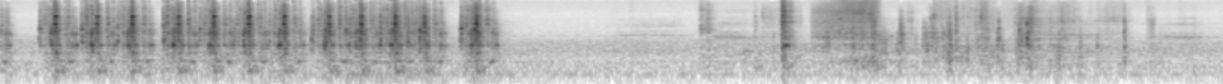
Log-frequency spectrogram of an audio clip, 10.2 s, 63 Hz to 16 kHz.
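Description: IBM Wheelwriter electronic typewriter printing a line of letters with its 12-pitch printwheel: a quick run of sharp strikes that stops about four seconds in. Past the middle, a single click and a short rasp as the sheet is handled at the platen.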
